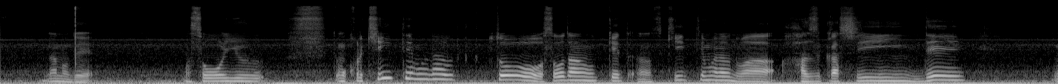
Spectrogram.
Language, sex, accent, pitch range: Japanese, male, native, 105-150 Hz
